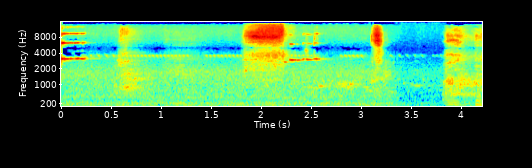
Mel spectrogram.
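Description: Short, sharp breaths blown out during barbell curls, four of them, the loudest about two seconds in. A couple of brief high chirps sound at the start and just after the middle.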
